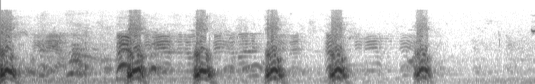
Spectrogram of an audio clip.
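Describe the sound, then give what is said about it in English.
A dog barks about six times in a steady, evenly spaced rhythm, each bark loud, then stops, leaving near silence at the end. “Guy's got a dog”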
